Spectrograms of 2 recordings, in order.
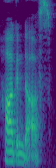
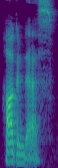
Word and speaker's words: Häagen-Dazs: This is pronounced Häagen-Dazs. Some people also say Häagen-Dazs.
